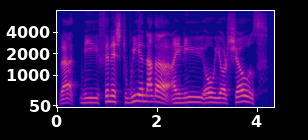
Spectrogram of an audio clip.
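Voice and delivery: hammed-up northeast Scottish reading; slow, stumbling fake Scottish brogue read aloud; horrible Scottish accent. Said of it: "that was my horrible Scottish accent".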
